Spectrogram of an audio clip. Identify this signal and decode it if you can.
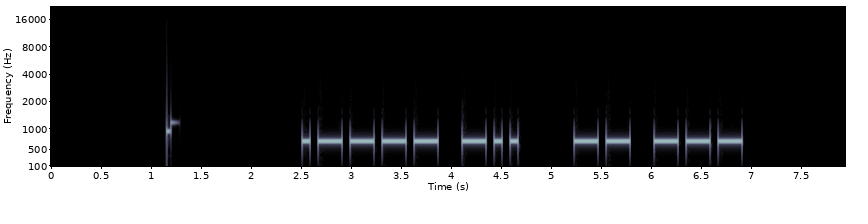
Morse code, heard as a keyed tone, about 15 wpm, 700 Hz. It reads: 1D MO
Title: Field Day Exchanges - 15wpm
